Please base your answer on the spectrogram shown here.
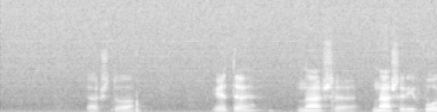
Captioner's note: non-english speech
